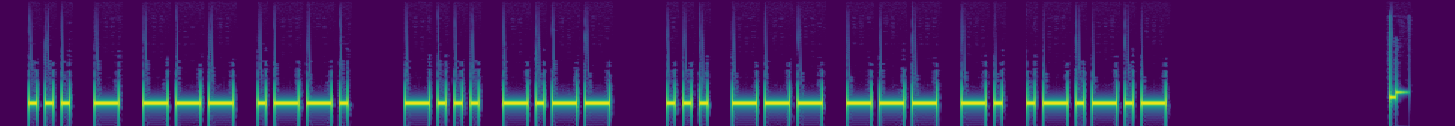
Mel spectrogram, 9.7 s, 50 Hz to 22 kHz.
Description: Morse code, heard as a keyed tone, about 22 wpm, 700 Hz. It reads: STOP BY SOON.
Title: Sentences from Top 1500 Words 22wpm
